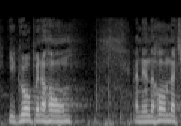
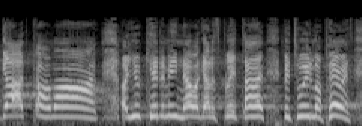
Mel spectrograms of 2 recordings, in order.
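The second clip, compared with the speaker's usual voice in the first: loud, high protest, stretching the opening plea; exasperated outcry; 7 semitones higher, 8 dB louder than usual. Acted. Child of divorce protesting to God, exasperated outcry. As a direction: complain at full voice to God. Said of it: "you're getting frustrated with life".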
